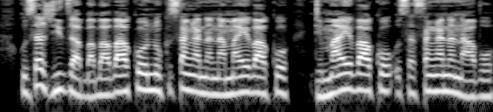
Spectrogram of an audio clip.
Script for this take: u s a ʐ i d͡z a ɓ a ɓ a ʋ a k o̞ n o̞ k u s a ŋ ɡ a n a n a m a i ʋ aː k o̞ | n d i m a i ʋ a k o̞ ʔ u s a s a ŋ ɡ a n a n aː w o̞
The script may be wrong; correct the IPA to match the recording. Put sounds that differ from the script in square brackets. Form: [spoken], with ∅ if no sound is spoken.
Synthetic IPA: u s a ʐ i d͡z a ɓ a ɓ a ʋ a k o̞ n o̞ k u s a ŋ ɡ a n a n a m a i ʋ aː k o̞ | n d i m a i ʋ a k o̞ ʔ u s a s a ŋ ɡ a n a n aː [ʋ] o̞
